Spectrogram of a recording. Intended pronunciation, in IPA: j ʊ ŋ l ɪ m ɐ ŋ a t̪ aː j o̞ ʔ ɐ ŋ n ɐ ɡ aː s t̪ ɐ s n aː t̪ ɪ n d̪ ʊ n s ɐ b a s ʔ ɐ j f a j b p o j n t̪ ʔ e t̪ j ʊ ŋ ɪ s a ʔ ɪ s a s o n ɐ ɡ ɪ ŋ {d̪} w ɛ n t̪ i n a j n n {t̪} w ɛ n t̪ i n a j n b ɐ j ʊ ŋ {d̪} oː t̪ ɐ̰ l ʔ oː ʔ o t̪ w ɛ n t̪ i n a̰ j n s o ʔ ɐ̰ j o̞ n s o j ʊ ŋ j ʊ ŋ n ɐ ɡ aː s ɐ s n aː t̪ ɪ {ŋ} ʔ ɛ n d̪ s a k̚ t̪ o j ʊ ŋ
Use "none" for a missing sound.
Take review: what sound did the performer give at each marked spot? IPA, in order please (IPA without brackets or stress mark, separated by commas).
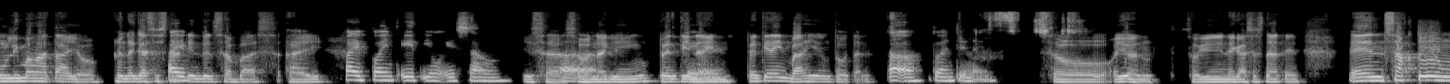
t̪, t̪, t̪, n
